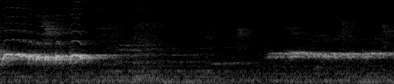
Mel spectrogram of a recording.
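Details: Zebra dove call used as a sound lure to make other birds answer: two soft, trilled, cooing phrases, the first fading after about half a second, the second starting after a pause of roughly one second, with faint background hiss.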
